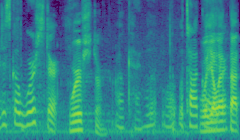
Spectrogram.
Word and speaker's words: Worcestershire: Worcestershire. No, dear. We had a letter about this, dear. It's Worcester sauce. Worcester. You Yeah. don't have to. Don't think Shire. Just go Worcester.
